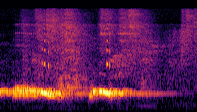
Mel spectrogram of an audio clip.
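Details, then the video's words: Female spotted dove calling the male, used to stir a decoy bird into calling: two low, mellow coos, each swelling then fading, the second following after a short gap, with no other clear sounds. "Cu gái mái gáy, gù, thúc,... kích bổi cực hay, bổi mở mỏ ngay!"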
